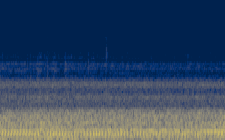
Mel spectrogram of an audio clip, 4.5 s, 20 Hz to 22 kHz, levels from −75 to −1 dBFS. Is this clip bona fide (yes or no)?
yes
